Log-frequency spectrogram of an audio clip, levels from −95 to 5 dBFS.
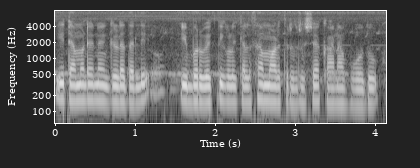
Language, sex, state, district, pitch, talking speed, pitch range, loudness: Kannada, male, Karnataka, Koppal, 150 Hz, 130 wpm, 145-160 Hz, -18 LUFS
